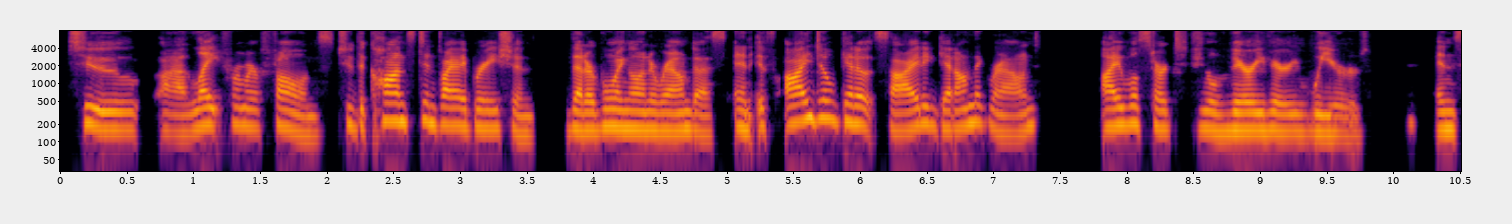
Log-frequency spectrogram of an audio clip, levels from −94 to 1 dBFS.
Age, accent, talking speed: 30-49, American, 205 wpm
